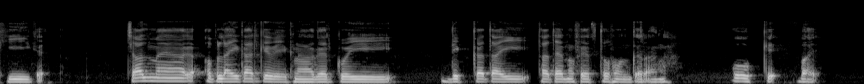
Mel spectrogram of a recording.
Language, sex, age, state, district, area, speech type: Punjabi, male, 18-30, Punjab, Fazilka, rural, spontaneous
